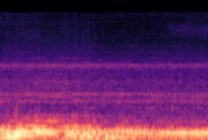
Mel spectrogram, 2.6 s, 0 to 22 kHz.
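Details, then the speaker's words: Mazda Miata running again after a roughly $2 fix with a larger, heavy battery fitted: crisp throttle blips rise and settle back to a smooth, steady idle with no knocks or rattles; normal revving. "come on give me some revs I just that sounds so good oh I miss this car so much"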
